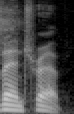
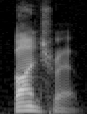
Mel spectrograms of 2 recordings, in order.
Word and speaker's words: Von Trapp: How do you and spell it's Van Trapp? Von Trapp.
